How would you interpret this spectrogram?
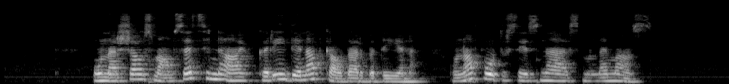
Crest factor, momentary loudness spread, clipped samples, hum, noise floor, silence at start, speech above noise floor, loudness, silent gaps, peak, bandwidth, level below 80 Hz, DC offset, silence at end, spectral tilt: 20 dB; 9 LU; under 0.1%; none; -67 dBFS; 0.95 s; 47 dB; -20 LUFS; none; -2 dBFS; 11.5 kHz; -66 dBFS; under 0.1%; 0.9 s; -6.5 dB/octave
